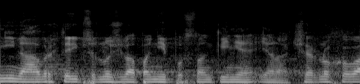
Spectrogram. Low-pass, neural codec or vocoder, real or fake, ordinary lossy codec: 14.4 kHz; none; real; AAC, 48 kbps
